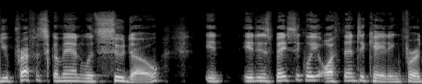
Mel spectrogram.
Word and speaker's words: sudo: And by the way, most people that I know say sudo, but officially the pronunciation is sudo, which is why I try to say it that way.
